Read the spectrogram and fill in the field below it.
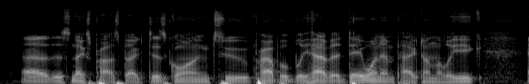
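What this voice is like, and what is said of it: Deliberately deepened voice. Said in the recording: “put on my deep voice”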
